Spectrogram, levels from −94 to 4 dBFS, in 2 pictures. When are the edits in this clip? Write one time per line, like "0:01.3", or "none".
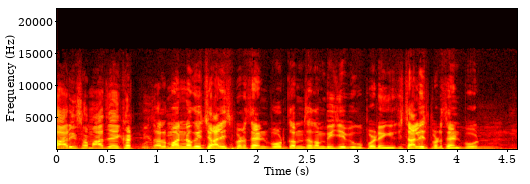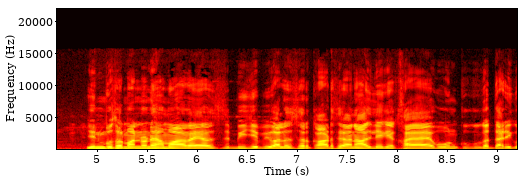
none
